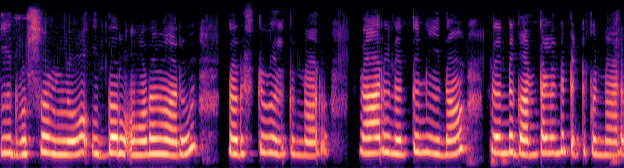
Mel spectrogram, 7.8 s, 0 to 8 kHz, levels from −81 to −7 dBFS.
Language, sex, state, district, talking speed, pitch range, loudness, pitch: Telugu, female, Andhra Pradesh, Krishna, 100 wpm, 255-285 Hz, -17 LUFS, 265 Hz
